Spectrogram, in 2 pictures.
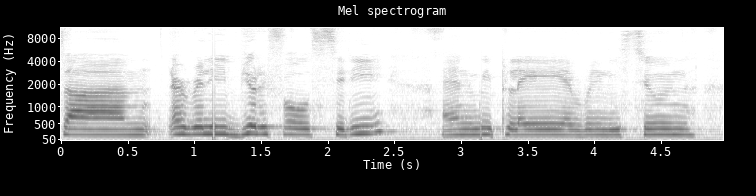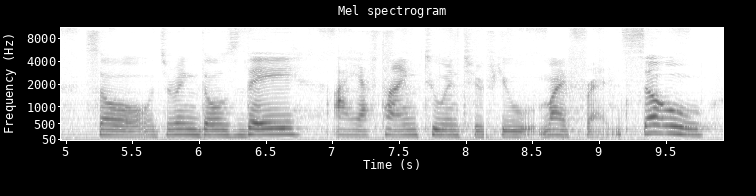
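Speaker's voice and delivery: usual speaking voice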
